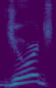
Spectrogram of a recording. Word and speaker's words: George: Dus dat eh, bevestigde mijn vermoeden dat die naam inderdaad eh, zo moet worden uitgesproken. Katie George dus.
